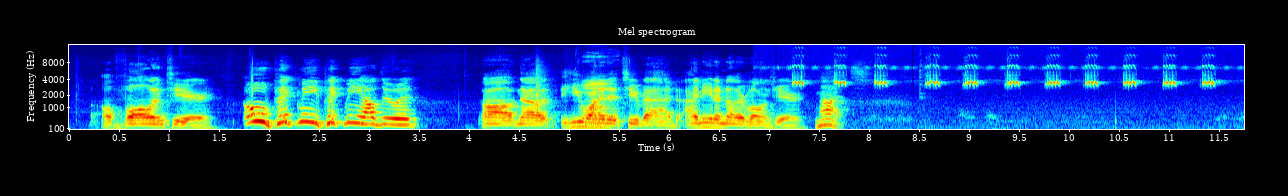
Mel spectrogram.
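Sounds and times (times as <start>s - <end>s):
speech: 0.4s - 8.0s
cricket chirping: 6.8s - 11.7s.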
